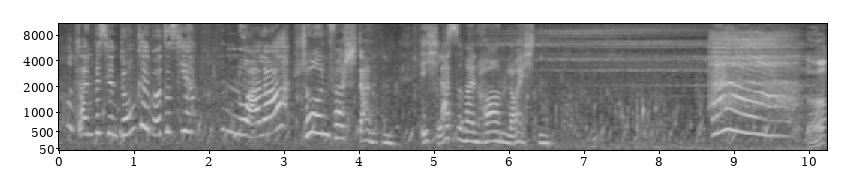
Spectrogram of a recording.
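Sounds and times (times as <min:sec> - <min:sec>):
water bubbling up from a cellar: 0:00.0 - 0:10.2
speech: 0:00.2 - 0:06.7, 0:10.0 - 0:10.2
loud hissing wash with a wavering falling tonal whine: 0:04.0 - 0:10.2.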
